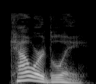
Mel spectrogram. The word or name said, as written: cowardly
